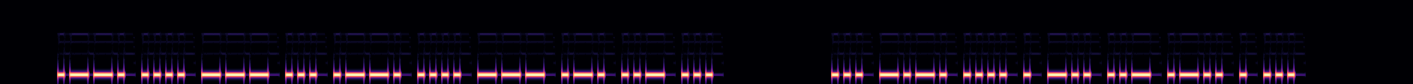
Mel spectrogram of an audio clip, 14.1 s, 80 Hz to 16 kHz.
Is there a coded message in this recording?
Yes: Morse code from 0.6 to 12.9 s, heard as a keyed tone, about 20 wpm, 500 Hz. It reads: PHOSPHORUS SCHEDULES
